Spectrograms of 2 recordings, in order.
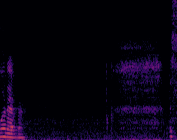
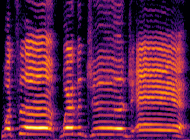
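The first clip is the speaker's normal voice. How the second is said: loud, higher yelling copy of the defendant; defendant impression; 7 semitones higher, 20 dB louder, much slower than usual. Streamer mimicking the defendant from the clip, loud and high. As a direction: belt it out like the guy in the clip.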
